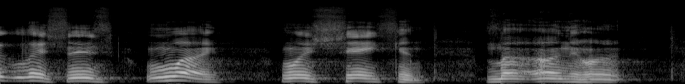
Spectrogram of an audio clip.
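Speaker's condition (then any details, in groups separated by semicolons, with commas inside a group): ALS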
